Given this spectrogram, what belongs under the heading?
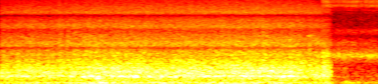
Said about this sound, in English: During sugaring time in the Northeast, the fires burn in every sugar house. The steam evaporates, and the sound of sap bubbling can be heard.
